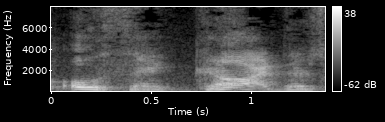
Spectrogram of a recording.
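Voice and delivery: high gasp of joyful surprise; delighted gasp. Retold or imitated. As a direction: gasp like you just spotted an old friend. Delighted to see Wesker.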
